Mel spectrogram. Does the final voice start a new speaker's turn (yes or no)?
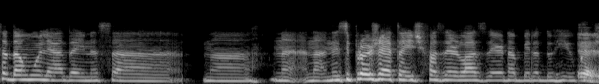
yes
